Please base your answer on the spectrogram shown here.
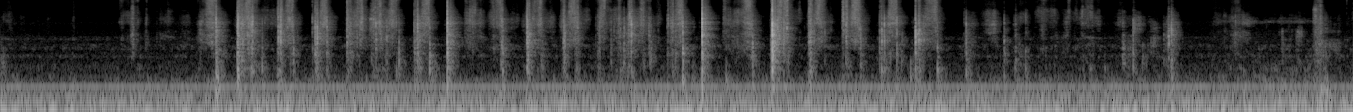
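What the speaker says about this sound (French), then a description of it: "Je vais piger une autre carte ici." Tarot cards are handled and drawn from a deck during a Scorpio reading: a rapid run of crisp card snaps and riffles from about two to nine seconds over a steady low hum, then quieter handling with no talk.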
